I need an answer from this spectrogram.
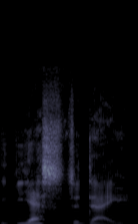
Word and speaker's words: yesterday: Three syllable word. Accented syllable, yes. And the one in the middle is t with a schwa, right? So we've got the dress vowel sound in yes, today. T pronounced with a schwa, and day with a face diphthong that you'll see on the chart too.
